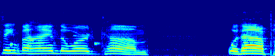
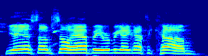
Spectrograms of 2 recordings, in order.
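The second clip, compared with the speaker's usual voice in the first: mock cheerful quote; 6 semitones higher, 9 dB louder, faster than usual. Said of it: "where you're going".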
